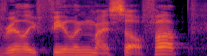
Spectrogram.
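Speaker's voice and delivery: ordinary talk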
